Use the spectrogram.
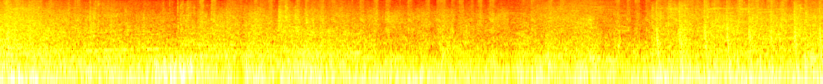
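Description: Dense, continuous gunfire crackles through a video game firefight, a washy barrage of overlapping shots and distant bursts that fills the whole stretch at moderate loudness without clear individual reports.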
